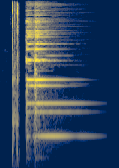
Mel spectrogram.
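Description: Subscribe-button animation sound effect: a quick double mouse click, then a bright bell ding about half a second in that rings on and fades away over about a second and a half.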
